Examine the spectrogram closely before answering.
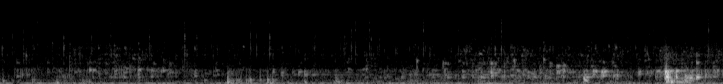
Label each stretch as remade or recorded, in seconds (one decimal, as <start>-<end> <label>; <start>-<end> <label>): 0.0-4.6 recorded; 4.6-5.7 remade; 5.7-7.2 recorded

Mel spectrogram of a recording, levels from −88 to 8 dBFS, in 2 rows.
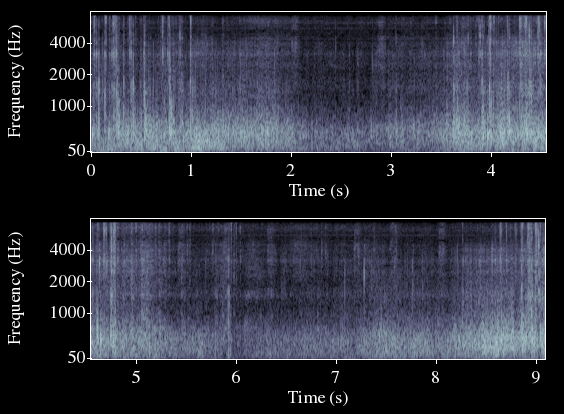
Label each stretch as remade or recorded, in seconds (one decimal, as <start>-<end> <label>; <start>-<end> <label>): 0.0-1.6 recorded; 1.6-3.6 remade; 3.6-9.1 recorded

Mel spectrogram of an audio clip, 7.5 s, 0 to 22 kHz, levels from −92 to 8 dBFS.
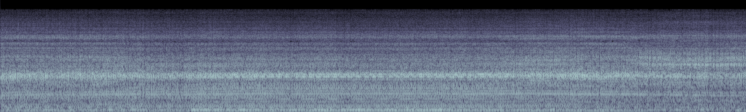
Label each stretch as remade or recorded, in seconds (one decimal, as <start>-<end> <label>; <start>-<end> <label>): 0.0-7.5 recorded

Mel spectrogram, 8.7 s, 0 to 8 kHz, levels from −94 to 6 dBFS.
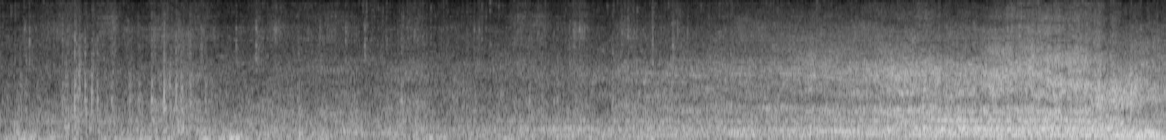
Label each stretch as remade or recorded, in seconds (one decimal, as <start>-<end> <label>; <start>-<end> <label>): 0.0-2.5 remade; 2.5-5.2 recorded; 5.2-7.3 remade; 7.3-8.7 recorded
